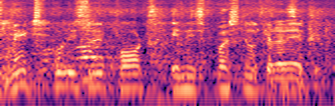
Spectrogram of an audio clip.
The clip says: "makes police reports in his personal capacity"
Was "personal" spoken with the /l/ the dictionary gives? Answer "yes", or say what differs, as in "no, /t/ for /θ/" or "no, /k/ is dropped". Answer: yes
